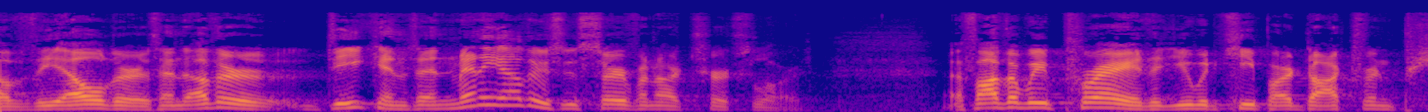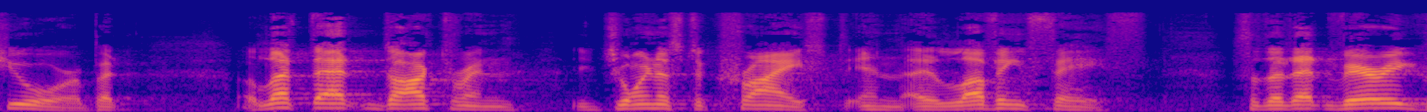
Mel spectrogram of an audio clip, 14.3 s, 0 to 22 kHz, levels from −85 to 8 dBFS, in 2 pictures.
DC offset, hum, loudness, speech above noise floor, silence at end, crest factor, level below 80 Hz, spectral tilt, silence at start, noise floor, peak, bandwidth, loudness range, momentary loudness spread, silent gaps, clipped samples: under 0.1%; none; -23 LUFS; 32 dB; 0 s; 24 dB; -64 dBFS; -4 dB/octave; 0 s; -56 dBFS; 0 dBFS; 13.5 kHz; 3 LU; 15 LU; none; under 0.1%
